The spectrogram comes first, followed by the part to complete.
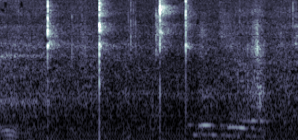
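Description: Quiet room with a few short, sharp clicks, about four in a little over a second, followed by faint low voices near the end.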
